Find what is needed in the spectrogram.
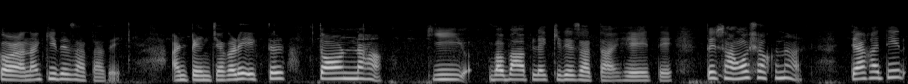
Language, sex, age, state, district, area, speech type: Goan Konkani, female, 18-30, Goa, Pernem, rural, spontaneous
